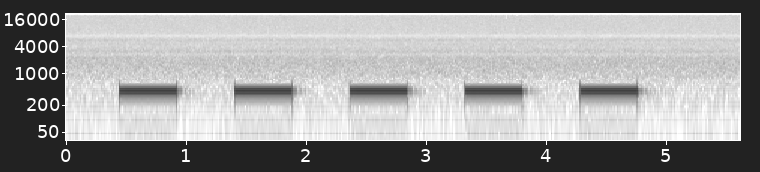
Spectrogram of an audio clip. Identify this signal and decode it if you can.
Telephone call progress tone (single-tone plan, as in Europe, Japan and elsewhere), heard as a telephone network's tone, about 420 Hz, 0.48 s on and 0.48 s off. Busy tone.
